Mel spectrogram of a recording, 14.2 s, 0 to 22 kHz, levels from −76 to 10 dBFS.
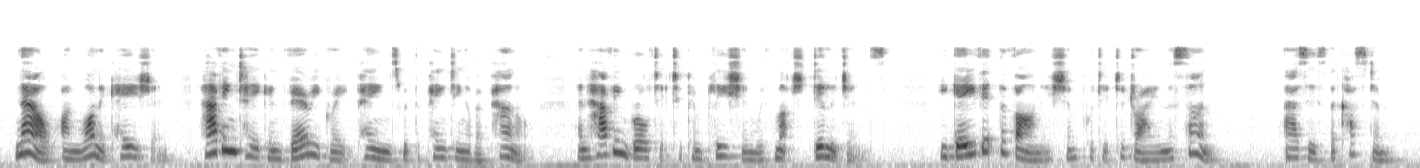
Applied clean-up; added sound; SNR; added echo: none; none; none; none.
